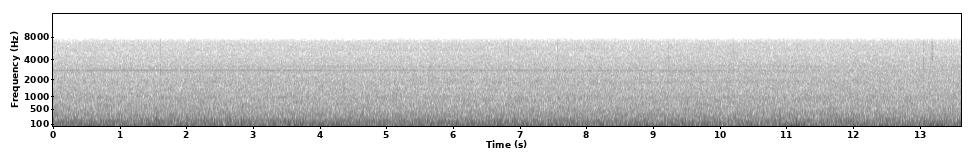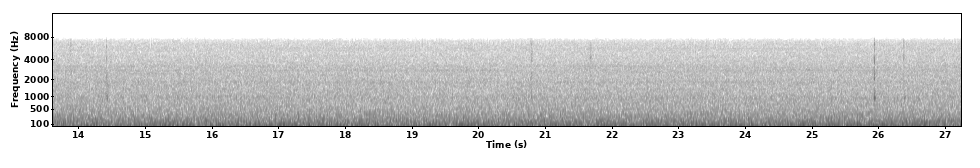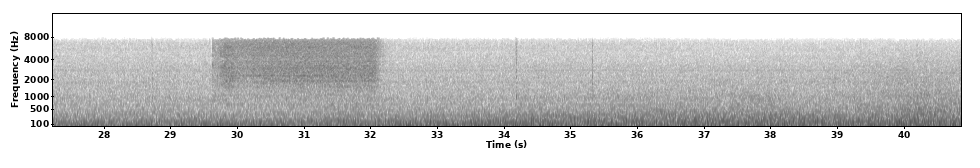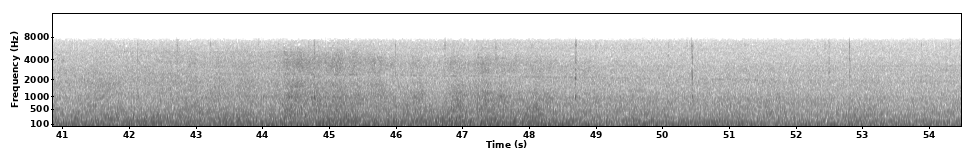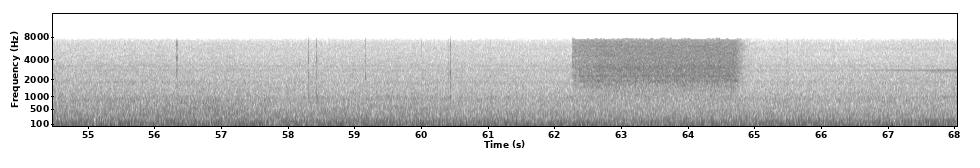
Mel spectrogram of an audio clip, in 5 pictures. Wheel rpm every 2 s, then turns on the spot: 0, 0, 0, 0, 0, 0, 0, 0, 0, 0, 0, 0, 0, 0, 0, 0, 0, 0, 0, 0, 0, 0, 0, 0, 0, 0, 0, 0, 0, 0, 0, 0, 0, 0.
none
